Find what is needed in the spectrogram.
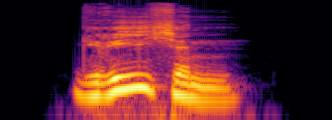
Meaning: plural of Grieche
- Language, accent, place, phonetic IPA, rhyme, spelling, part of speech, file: German, Germany, Berlin, [ˈɡʁiːçn̩], -iːçn̩, Griechen, noun, De-Griechen.ogg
